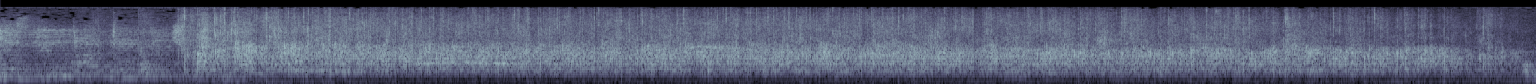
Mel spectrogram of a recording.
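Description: Music playing for the dance stops about a second in, followed by an audience applauding loudly, which dies down near the end.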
